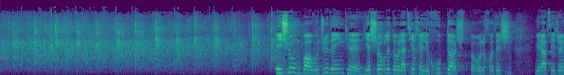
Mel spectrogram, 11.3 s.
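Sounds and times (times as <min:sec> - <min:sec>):
audience applause for an honoured guest: 0:00.0 - 0:06.1
speech: 0:05.5 - 0:11.2.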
